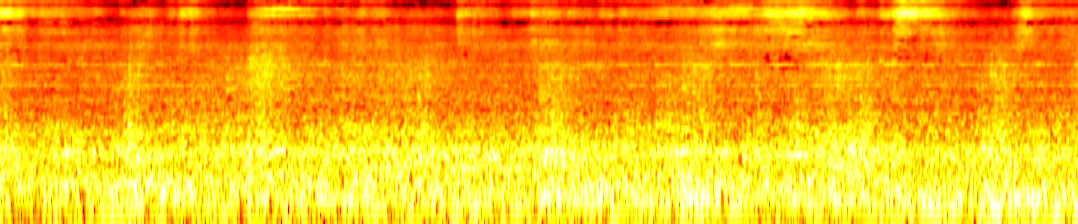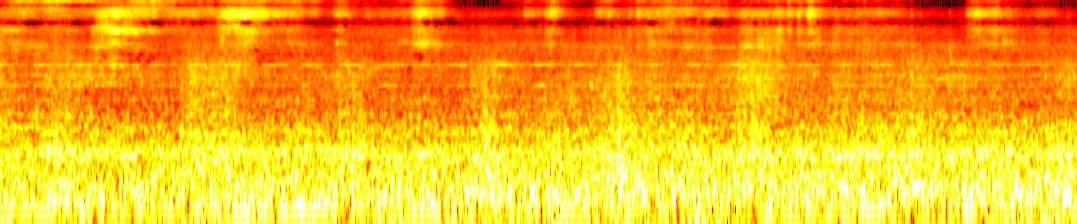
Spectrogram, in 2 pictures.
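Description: Union Pacific intermodal freight cars, carrying trailers and double-stacked containers, rolling steadily past a grade crossing. A steady rumble of wheels on rail with clattering every second or two.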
